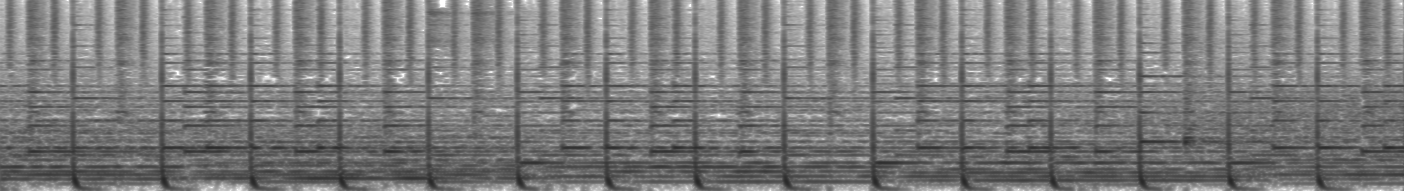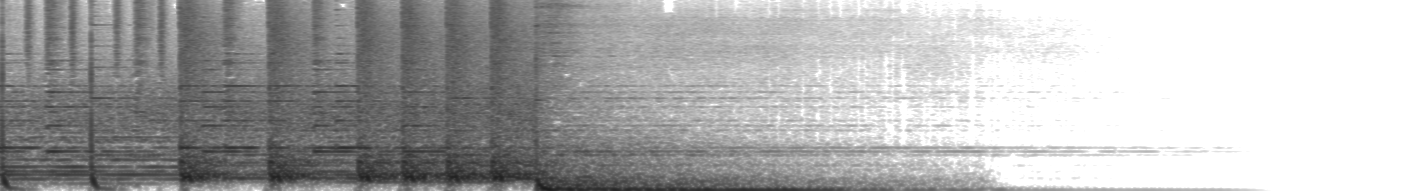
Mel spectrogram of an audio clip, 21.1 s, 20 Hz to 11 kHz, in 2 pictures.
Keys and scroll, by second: 0.3 ctrl+alt+shift+e.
